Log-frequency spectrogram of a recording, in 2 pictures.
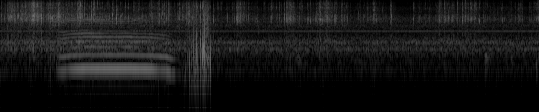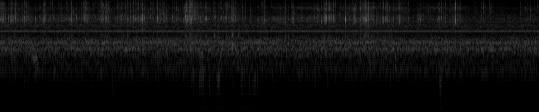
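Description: A baby's held, even-pitched vocal sound, like a hum, lasting about a second just after the start, then a sharp knock. After that, soft steady rustling and light rattling as a fabric baby book is chewed and handled.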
